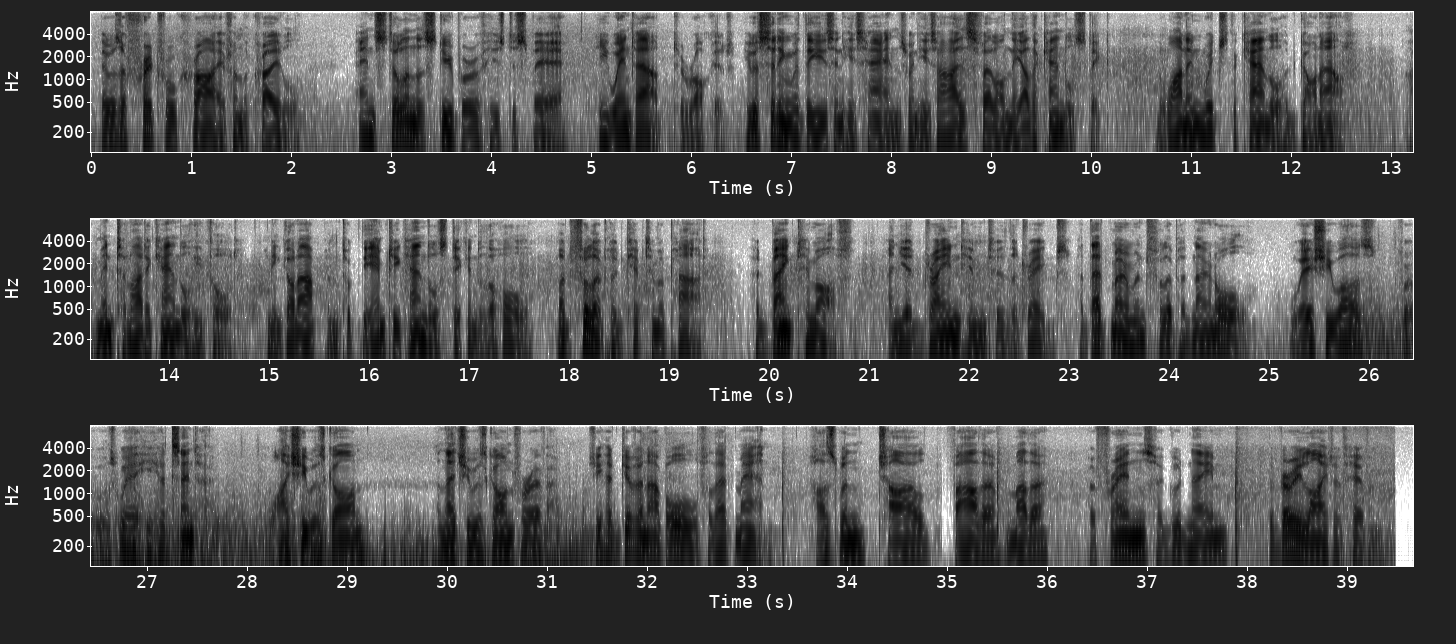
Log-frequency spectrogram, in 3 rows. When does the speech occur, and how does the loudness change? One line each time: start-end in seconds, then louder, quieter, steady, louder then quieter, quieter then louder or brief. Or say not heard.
0.1-29.2 steady
29.9-39.4 steady.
